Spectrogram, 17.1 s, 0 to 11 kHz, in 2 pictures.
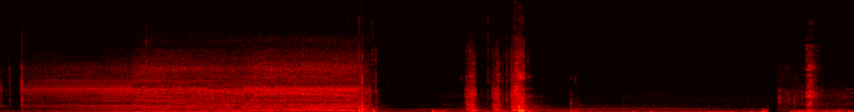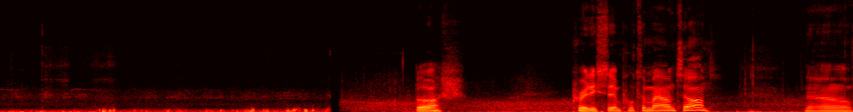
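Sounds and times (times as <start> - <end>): drill motor whirring: 0.2 - 3.8.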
